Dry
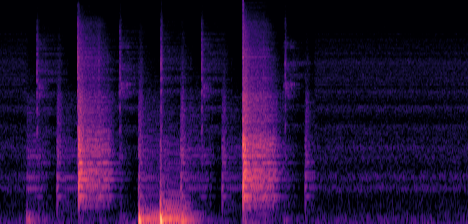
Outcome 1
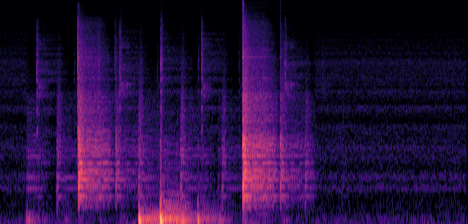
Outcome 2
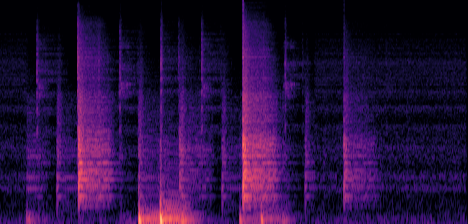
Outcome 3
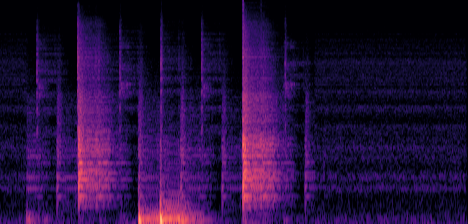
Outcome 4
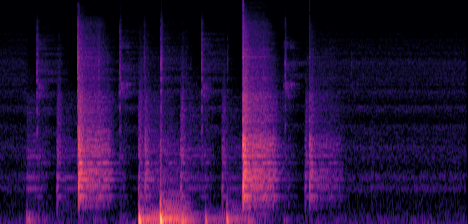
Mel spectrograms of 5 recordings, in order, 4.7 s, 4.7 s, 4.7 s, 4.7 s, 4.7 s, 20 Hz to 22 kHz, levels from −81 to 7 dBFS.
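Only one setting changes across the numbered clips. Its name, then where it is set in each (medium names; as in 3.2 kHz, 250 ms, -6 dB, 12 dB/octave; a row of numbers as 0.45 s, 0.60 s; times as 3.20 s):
delay, time: 373 ms, 1009 ms, 179 ms, 664 ms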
